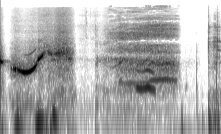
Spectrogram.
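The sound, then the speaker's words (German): A person whistles an imitation of a tit's call: a quick swooping, upward-curling phrase, a short break, then a longer wavering whistle. The whistling is clear and fairly loud, with no talking. “Und die Meise nur so.”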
